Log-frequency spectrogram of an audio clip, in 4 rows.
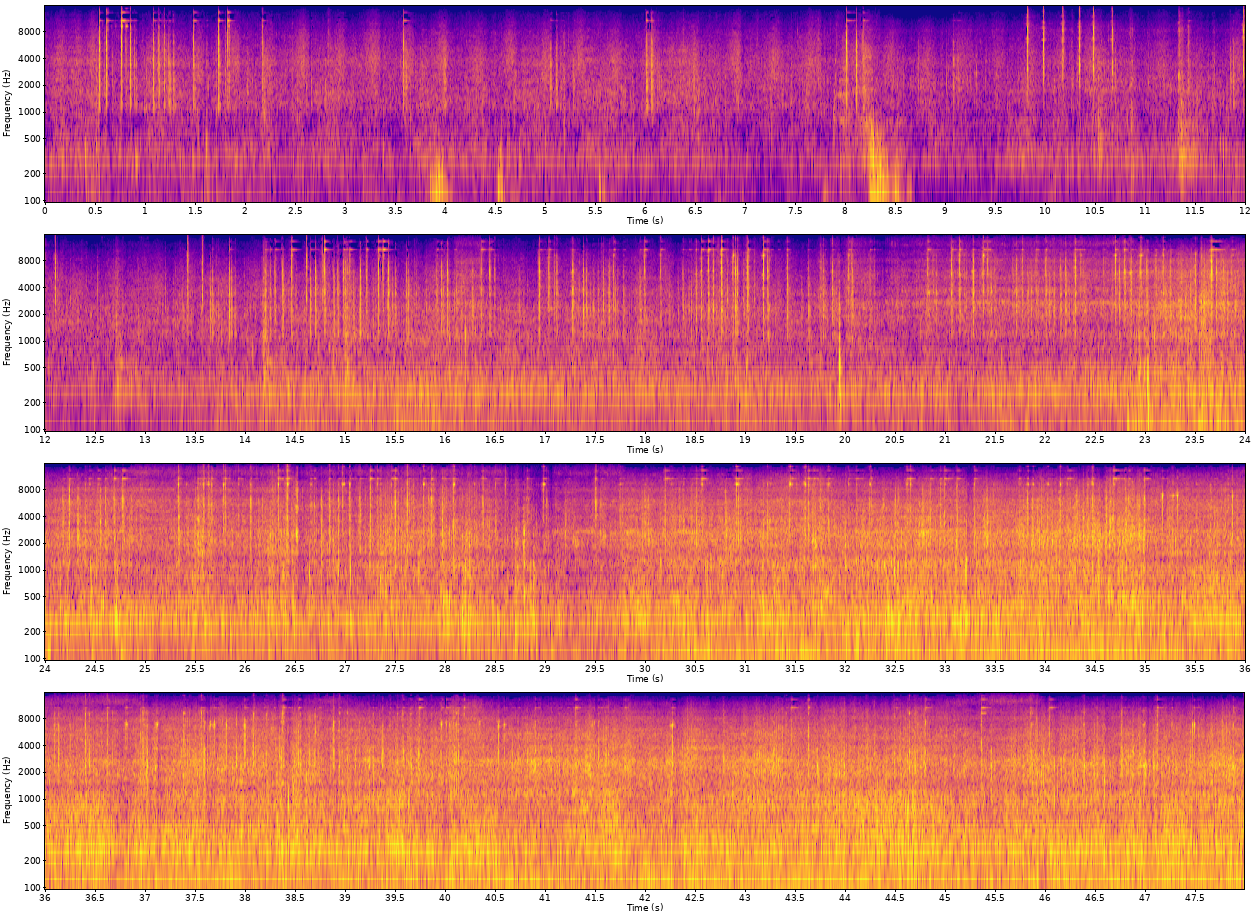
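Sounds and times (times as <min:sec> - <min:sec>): bike metal clicking and rattling: 0:00.0 - 0:06.5, 0:07.9 - 0:47.9
tyre noise on dirt: 0:00.0 - 0:47.9
wind buffeting microphone: 0:03.8 - 0:04.7, 0:07.9 - 0:08.7, 0:14.6 - 0:47.9.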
